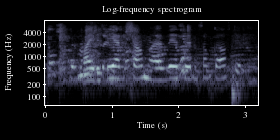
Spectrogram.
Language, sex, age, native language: Icelandic, male, 11, Icelandic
